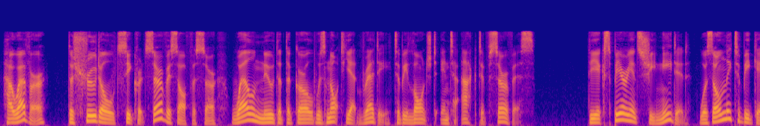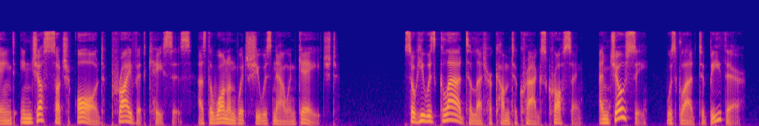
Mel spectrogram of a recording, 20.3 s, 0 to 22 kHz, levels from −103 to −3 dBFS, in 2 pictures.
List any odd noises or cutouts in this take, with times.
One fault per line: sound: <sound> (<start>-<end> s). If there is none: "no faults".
no faults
